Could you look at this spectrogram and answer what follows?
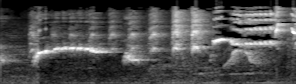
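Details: Bahorok white-rumped shama, an Indonesian native local type, singing a long clear whistled note held steady, then shorter slurred whistles and a rising-falling whistle, with faint buzzy notes between.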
